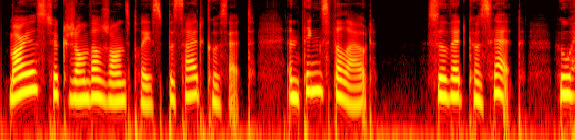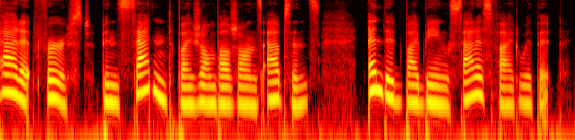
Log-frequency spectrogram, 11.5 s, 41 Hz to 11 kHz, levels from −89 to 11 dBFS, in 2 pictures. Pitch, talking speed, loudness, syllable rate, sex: 210 Hz, 155 wpm, -20 LUFS, 5.1 syllables/s, female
